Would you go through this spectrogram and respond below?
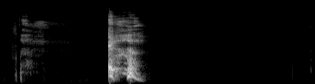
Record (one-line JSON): {"cough_length": "3.2 s", "cough_amplitude": 32768, "cough_signal_mean_std_ratio": 0.21, "survey_phase": "beta (2021-08-13 to 2022-03-07)", "age": "45-64", "gender": "Female", "wearing_mask": "No", "symptom_none": true, "symptom_onset": "13 days", "smoker_status": "Never smoked", "respiratory_condition_asthma": true, "respiratory_condition_other": false, "recruitment_source": "REACT", "submission_delay": "2 days", "covid_test_result": "Negative", "covid_test_method": "RT-qPCR", "influenza_a_test_result": "Negative", "influenza_b_test_result": "Negative"}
